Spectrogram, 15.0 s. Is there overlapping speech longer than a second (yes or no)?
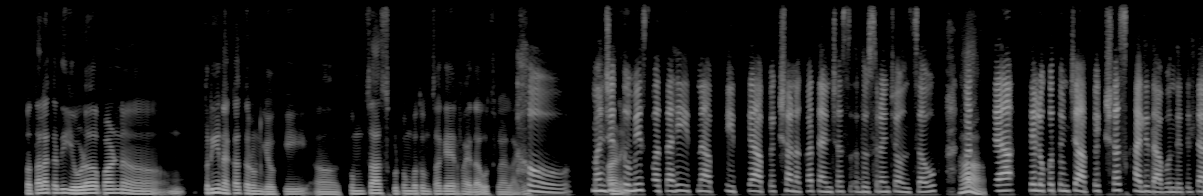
no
